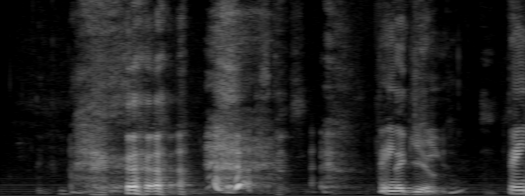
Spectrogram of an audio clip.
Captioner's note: laughs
